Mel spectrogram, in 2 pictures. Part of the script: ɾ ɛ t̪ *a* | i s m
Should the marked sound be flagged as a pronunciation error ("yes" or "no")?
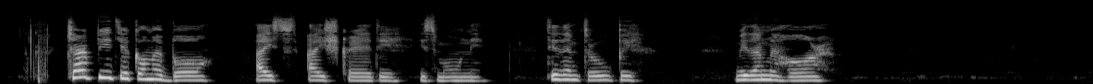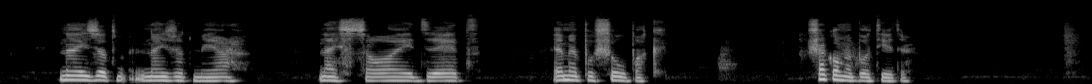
yes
